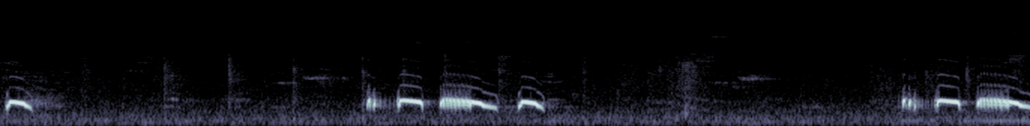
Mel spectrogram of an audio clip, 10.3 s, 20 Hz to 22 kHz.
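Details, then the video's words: Spotted dove cooing meant to lure other doves to answer; two phrases of hollow coos, short notes leading into a longer descending coo and a brief closing note, with faint softer cooing between. "SEMUA LANGSUNG NYAUT..!!! suara burung tekukur kuk 1"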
